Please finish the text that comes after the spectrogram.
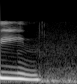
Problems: none marked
